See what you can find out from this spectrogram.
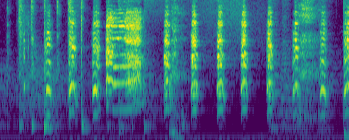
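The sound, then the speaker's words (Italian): Hen clucking after laying an egg: a loud run of squawking cackles, rapid and irregular at first, then settling into an even series of sharp, repeated clucks. “Ah, che la gallina fa così quando fa l'uovo?”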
